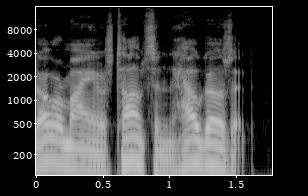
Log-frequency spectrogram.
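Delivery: ordinary delivery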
